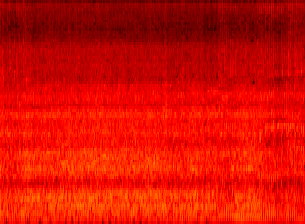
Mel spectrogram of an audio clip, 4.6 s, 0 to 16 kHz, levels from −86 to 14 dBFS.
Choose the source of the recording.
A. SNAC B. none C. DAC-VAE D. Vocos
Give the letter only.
B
